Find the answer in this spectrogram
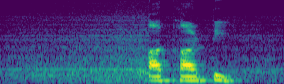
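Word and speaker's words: authority: था के आगे भी ओ का उच्चारण आ होगा। ये वाला अथॉरिटी तो आर को आई से छोटी इ की मात्रा लगा दी।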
